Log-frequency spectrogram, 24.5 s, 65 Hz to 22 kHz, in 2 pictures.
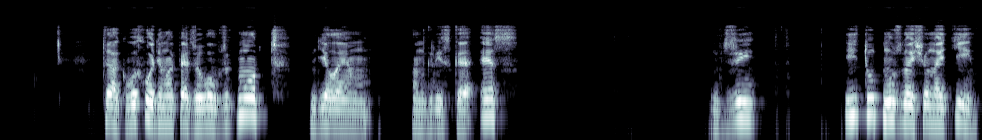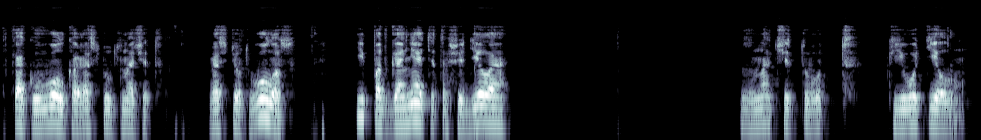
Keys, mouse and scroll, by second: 1.6 click, 5.2 s, 7.8 click, 8.7 g, 9.7 click, 10.4 g, 12.4 click, 13.5-14.6 shift+middle drag, 14.7 middle click, 16.1 g, 17.5 click, 18.3 r, 20.0 click, 22.0-24.4 middle drag.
